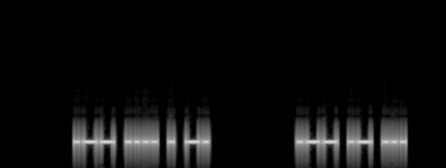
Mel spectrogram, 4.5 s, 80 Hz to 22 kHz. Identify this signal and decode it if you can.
Morse code, heard as a keyed tone, about 28 wpm, 700 Hz. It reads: WHEN WAS
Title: 3x Word-Spacing - Sentences from Top 100 Words - 28wpm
